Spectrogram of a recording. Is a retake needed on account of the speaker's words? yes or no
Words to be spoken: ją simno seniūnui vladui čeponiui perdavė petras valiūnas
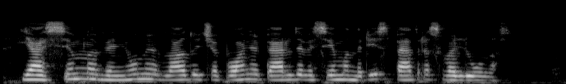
yes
